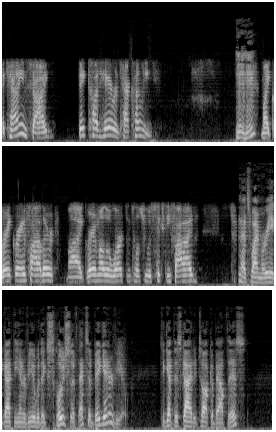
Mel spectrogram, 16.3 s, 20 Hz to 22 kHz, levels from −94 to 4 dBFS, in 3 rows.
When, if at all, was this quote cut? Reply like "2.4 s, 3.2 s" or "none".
6.6 s, 10.2 s, 12.4 s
